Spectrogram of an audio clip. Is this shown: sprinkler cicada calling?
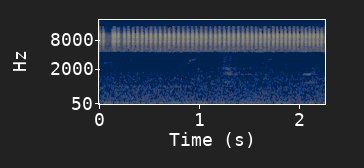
yes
